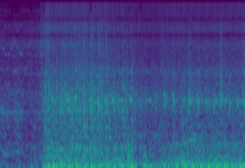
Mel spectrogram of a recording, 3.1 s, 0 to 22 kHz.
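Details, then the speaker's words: Dodge Ram Hemi V8 catches and settles into uneven idle with light tapping; Hemi tick from bad camshaft and lifters, same problem on a 2009 Ram and a 2010 Ram Sport, to be fixed by cam and lifter replacement or engine swap. "we've got a dodge ram this is a 2009 and it's got the hemi tick it's got a bad cam bad lifters and then we got a 2010 dodge ram sport also with the same problem"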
